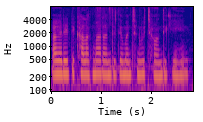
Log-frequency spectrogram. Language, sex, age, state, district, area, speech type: Kashmiri, female, 45-60, Jammu and Kashmir, Ganderbal, rural, spontaneous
